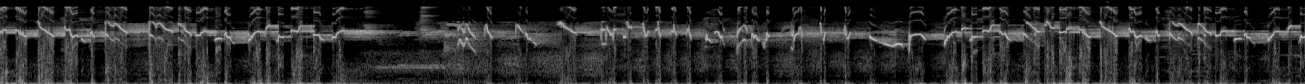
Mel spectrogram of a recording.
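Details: ['Oriental white-eye (pleci) song used for tutoring caged birds, champion tembakan style: a long stream of rapid high-pitched twittering, zigzag whistles and clipped chips, with a brief softer stretch before the fast chatter returns.']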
